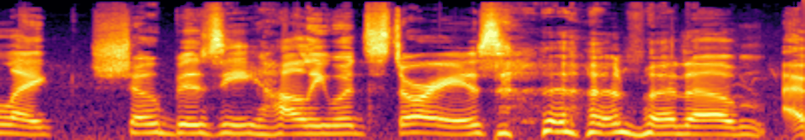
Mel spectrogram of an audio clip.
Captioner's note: laughs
